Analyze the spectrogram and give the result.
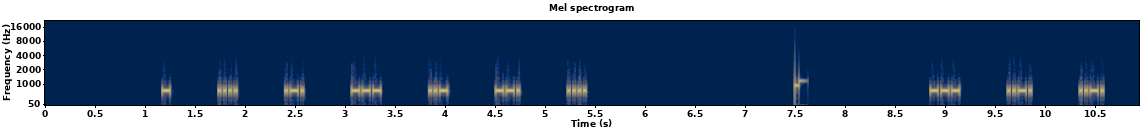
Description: Morse code, heard as a keyed tone, about 43 wpm, spaced as for 15 wpm, 700 Hz. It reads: THROUGH OFF
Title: 6x Character Spacing - Top 200 Words - 45wpm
